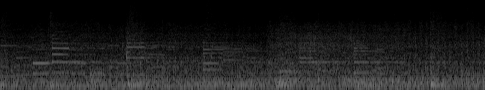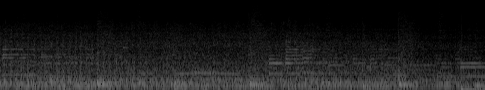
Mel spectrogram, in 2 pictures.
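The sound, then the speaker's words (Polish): A US military helicopter hovers level while ground crew manually lower its stuck front landing gear; its loud, steady rotor thump and turbine whine fill the whole recording without letup, with no voices heard. “Śmigłowiec amerykańskiego wojska miał problem z przednim podwoziem.”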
